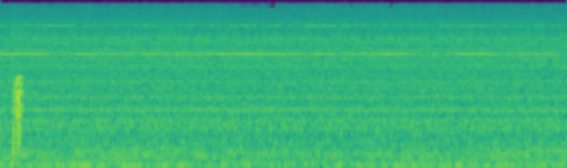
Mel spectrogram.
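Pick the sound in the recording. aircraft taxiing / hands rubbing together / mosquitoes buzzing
aircraft taxiing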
